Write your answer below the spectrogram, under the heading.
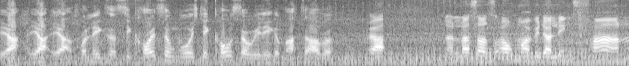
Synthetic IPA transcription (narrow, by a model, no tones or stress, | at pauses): jaːjaːjaːfɔnlɪŋsd̥asɪ̥sd̥iːkʁ̥ɔʏt͡sʊŋvoːɪçd̥eːnkʰoʊstɔʁiliɡəmaχthaːbəjad̥anlasasaʊxmaːlviːdɐlɪŋsfaːʁən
